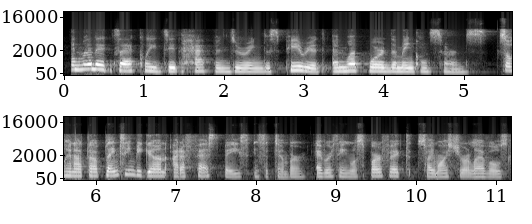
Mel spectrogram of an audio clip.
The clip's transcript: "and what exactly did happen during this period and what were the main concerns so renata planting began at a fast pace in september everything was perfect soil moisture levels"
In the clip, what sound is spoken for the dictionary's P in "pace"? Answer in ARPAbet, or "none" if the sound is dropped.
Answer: B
